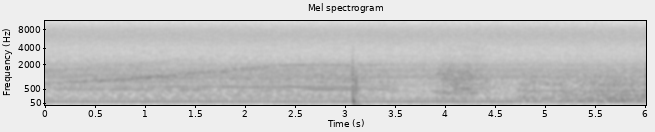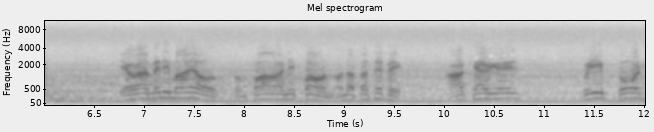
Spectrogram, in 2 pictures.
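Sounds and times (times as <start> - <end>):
film soundtrack hum and hiss: 0.0 - 12.0.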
